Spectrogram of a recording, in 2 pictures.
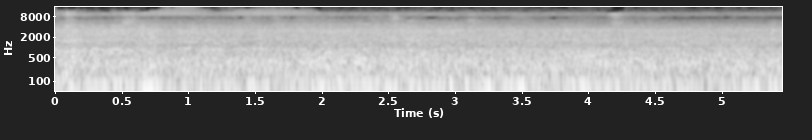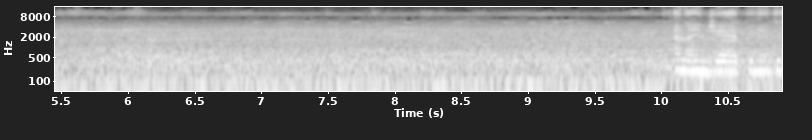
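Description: Steady shopping-mall ambience: a continuous low rumble under an indistinct murmur of crowd voices.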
